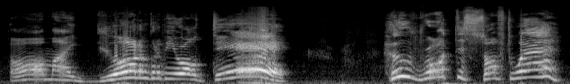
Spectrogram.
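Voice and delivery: very loud, high, exasperated yelling; furious shout. Real, not acted. User yells about losing progress, real furious shout. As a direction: explode at the software at full volume. Rages at the software.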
